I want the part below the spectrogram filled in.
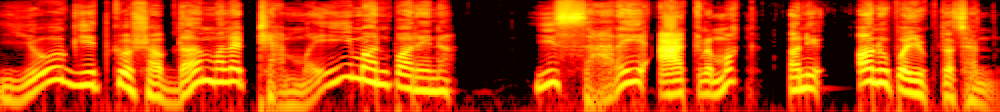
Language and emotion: Nepali, disgusted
